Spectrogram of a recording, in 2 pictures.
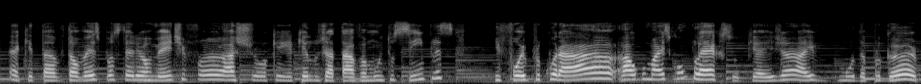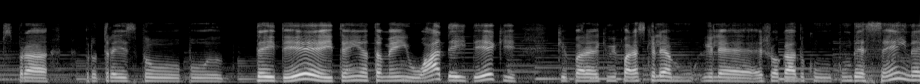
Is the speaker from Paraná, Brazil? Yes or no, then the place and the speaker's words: no; Três Rios, Rio de Janeiro, Brazil; a gente é do interior do Rio, nós somos de Três Rios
